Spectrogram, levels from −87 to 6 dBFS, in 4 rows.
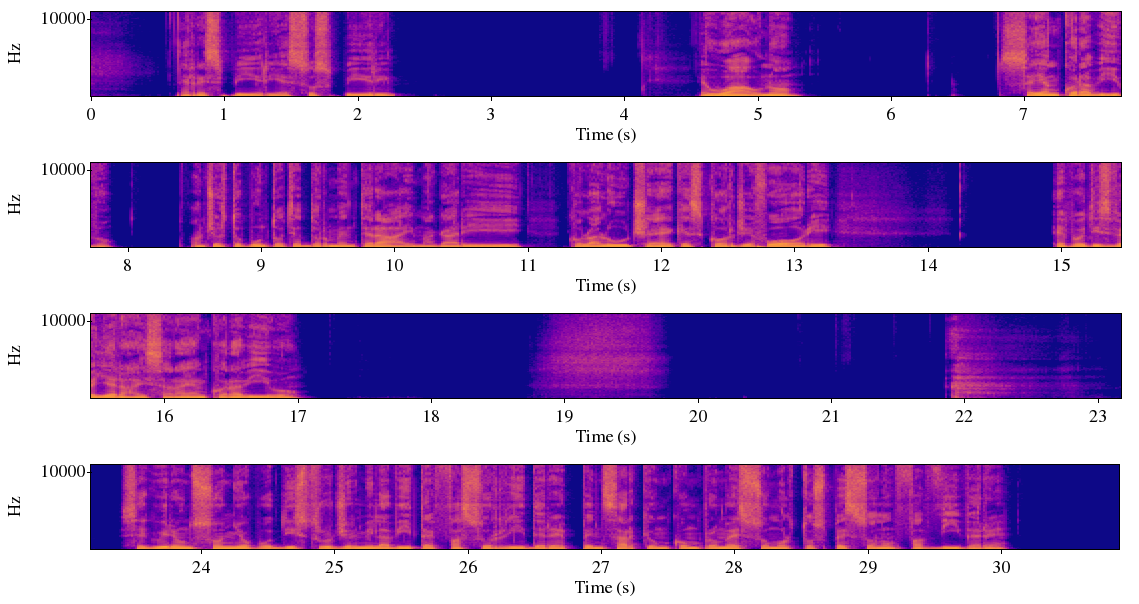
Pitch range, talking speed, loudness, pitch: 90-105 Hz, 100 wpm, -22 LUFS, 95 Hz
